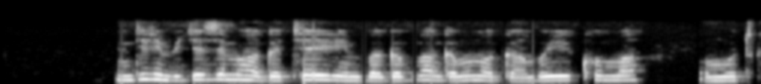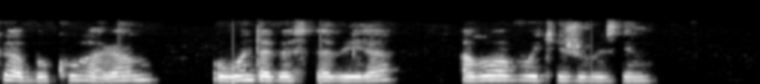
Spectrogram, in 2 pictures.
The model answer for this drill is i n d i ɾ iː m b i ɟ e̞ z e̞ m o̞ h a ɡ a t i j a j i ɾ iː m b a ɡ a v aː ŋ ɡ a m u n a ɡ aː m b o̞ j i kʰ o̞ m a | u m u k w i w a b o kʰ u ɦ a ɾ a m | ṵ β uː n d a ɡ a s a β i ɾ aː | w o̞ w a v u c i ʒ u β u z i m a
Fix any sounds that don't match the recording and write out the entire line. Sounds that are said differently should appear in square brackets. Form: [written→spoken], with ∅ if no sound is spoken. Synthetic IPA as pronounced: i n d i ɾ iː m b i ɟ e̞ z e̞ m o̞ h a ɡ a t i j a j i ɾ iː m b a ɡ a v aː ŋ ɡ a m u [n→m] a ɡ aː m b o̞ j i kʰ o̞ m a | u m u [k→t] w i w a b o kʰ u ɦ a ɾ a m | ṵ β uː n d a ɡ a s a β i ɾ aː | [w→β] o̞ w a v u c i ʒ u β u z i m a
